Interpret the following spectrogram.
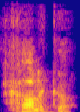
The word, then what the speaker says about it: Hanukkah: is going to be Kaneka pronunciation is Kaneka I know kind of a hard pronunciation for people who haven't practiced the sound but that's how it is pronounced in Hebrew so kanah is a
